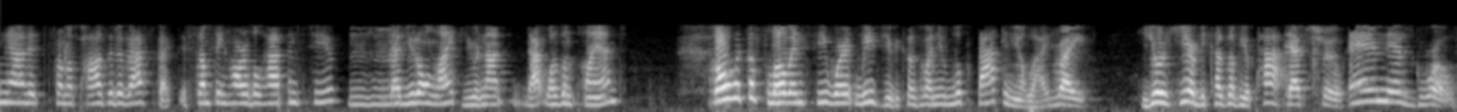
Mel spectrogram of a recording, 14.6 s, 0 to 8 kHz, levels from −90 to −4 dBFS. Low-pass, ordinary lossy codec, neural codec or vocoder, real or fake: 7.2 kHz; AAC, 16 kbps; none; real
